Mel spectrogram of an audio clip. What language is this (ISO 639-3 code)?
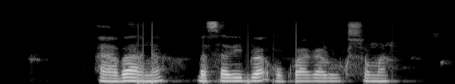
lug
